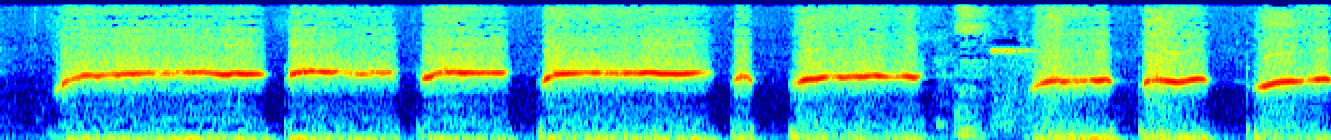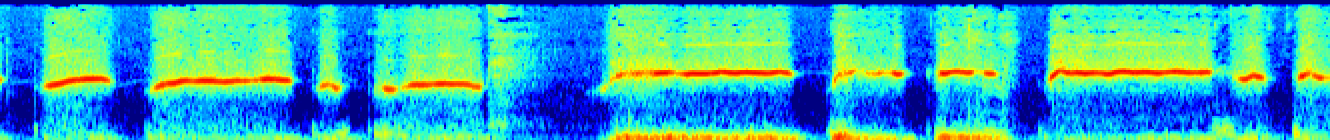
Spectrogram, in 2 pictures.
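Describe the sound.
A person whistles a song melody alone, a clear melody of short phrased notes with brief breaths between them, steady and fairly loud throughout.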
